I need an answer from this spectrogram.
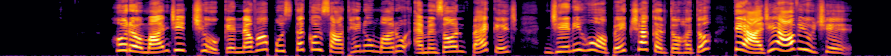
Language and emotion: Gujarati, happy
